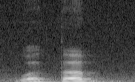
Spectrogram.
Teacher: Tertahan dahulu tasdidnya karena dia bertasdid, baru dipantulkan. · Term: pantulan besar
